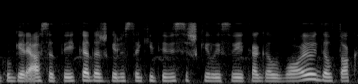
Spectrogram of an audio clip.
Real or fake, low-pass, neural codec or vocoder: real; 7.2 kHz; none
